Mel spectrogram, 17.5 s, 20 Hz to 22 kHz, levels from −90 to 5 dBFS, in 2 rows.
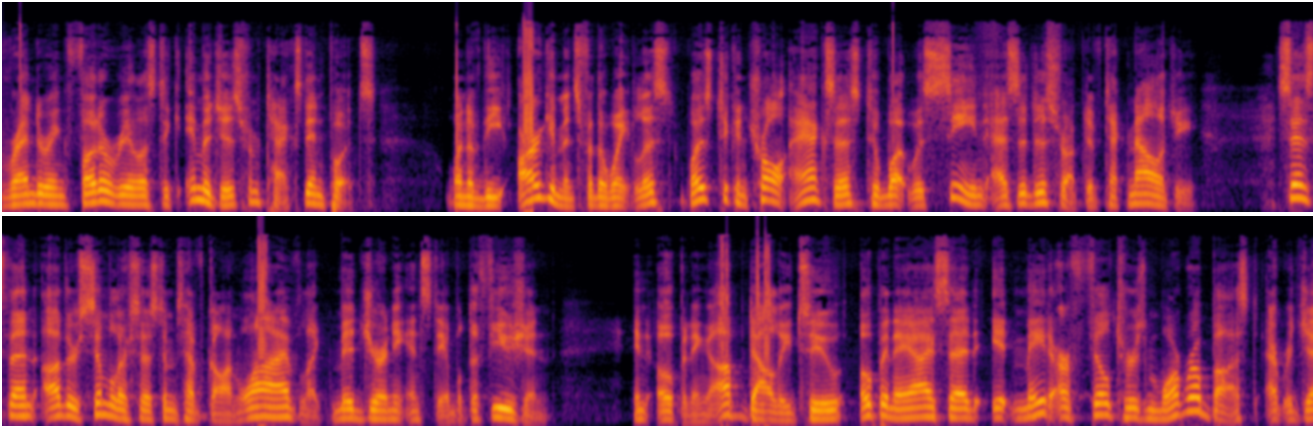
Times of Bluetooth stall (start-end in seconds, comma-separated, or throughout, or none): none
